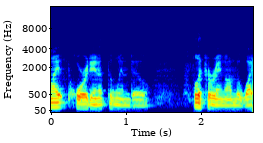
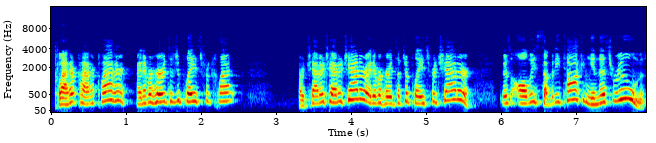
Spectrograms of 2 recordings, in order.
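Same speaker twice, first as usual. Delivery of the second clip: much higher, loud scolding bird; shrill starling voice; 11 dB louder than usual. A narrator's reading. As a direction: squawk it like a cheeky starling. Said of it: "said a shrill voice".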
